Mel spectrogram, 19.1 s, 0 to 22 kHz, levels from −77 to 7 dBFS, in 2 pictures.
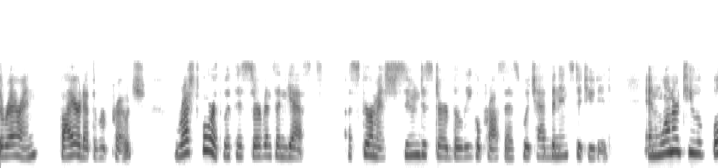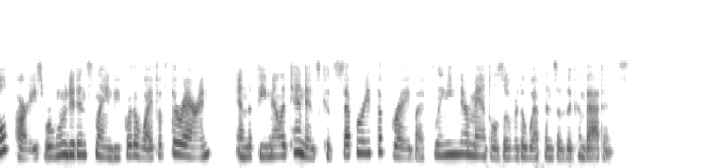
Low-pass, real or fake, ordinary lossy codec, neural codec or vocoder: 5.4 kHz; real; MP3, 48 kbps; none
